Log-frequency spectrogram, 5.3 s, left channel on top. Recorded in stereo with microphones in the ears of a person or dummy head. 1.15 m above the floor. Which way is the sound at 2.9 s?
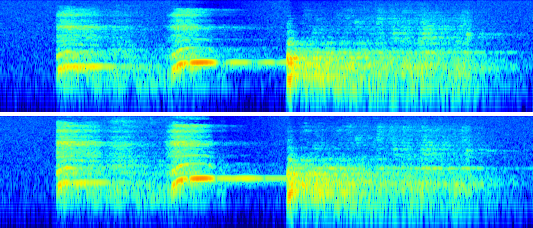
40° left (ahead or behind).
